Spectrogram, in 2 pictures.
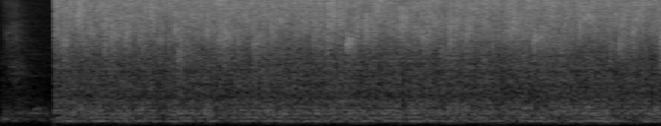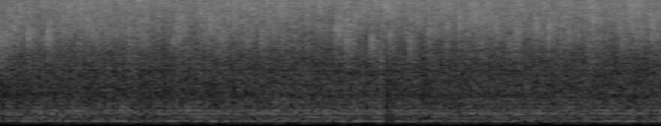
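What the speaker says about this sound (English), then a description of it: "now I'm gonna take a shower because I probably won't be able to take one later" A hospital shower runs steadily for about nine seconds, a loud, close, continuous hiss of falling water that starts abruptly and has no voices over it.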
